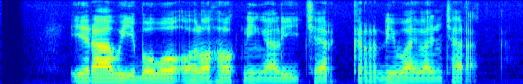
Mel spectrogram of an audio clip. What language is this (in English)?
Sundanese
